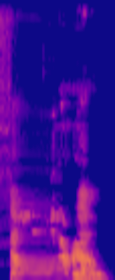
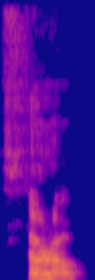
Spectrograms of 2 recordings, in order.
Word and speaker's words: thorough: O GH, continuamos ignorando, né? Thorough, thorough, completo, ou algo que é complete.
